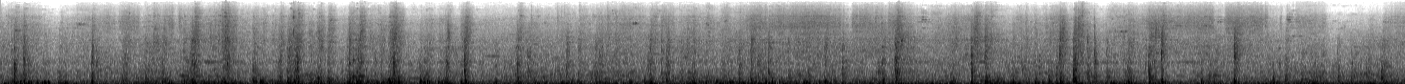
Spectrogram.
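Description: Electric suburban local train running between stations, heard from inside the coach: a steady low rumble with frequent irregular clacks of the wheels over rail joints.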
